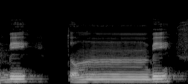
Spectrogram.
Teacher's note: یہ نون ساکن کے بعد با آنے کی وجہ سے نون کو میم کے ساتھ تبدیل کر دیا گیا. اب یہاں پہ میم پڑھا جائے گا نون نہیں.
